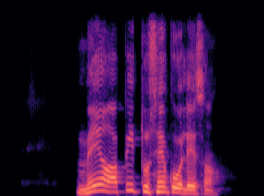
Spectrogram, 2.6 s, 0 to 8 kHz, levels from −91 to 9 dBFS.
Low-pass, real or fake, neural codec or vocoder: 7.2 kHz; fake; codec, 16 kHz, 4 kbps, X-Codec, HuBERT features, trained on general audio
